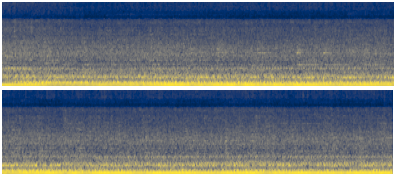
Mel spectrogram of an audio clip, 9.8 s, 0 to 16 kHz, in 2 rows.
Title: lovol m504 dźwięki ze skrzyni, jazda powyżej 25kmh. from the gearbox, what's making noise ?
